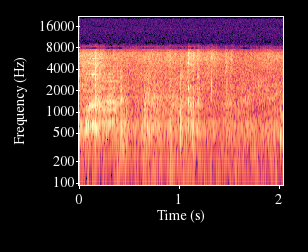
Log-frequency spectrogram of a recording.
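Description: Faint rustling and a few light taps from handling a fabric cosmetics roll-up bag with clear plastic pouches, hanging just unrolled.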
